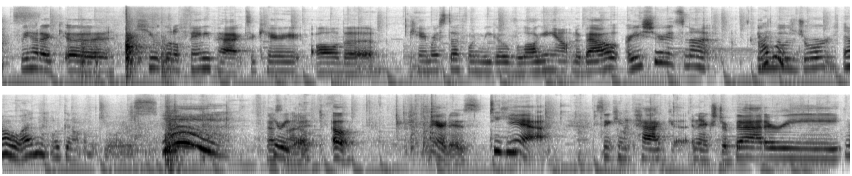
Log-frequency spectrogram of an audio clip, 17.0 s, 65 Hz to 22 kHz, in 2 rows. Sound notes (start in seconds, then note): 10.3 gasping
